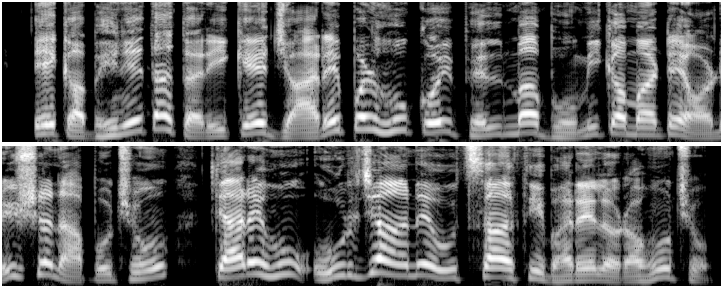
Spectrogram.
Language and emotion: Gujarati, happy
